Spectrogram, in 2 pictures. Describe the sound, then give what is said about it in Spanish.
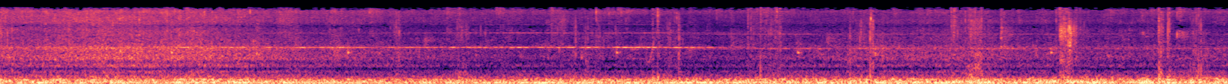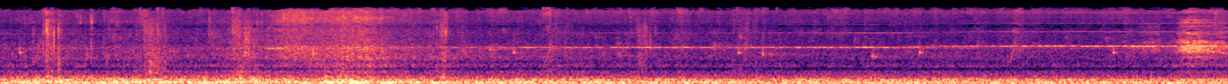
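A steady, rumbling wash of sea sound fills the whole stretch, deep and constant with faint hissy spray on top, no distinct breaking waves standing out, and no voices. “Os llega el sonido del mar.”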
